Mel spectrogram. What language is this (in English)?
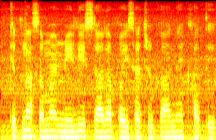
Bhojpuri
